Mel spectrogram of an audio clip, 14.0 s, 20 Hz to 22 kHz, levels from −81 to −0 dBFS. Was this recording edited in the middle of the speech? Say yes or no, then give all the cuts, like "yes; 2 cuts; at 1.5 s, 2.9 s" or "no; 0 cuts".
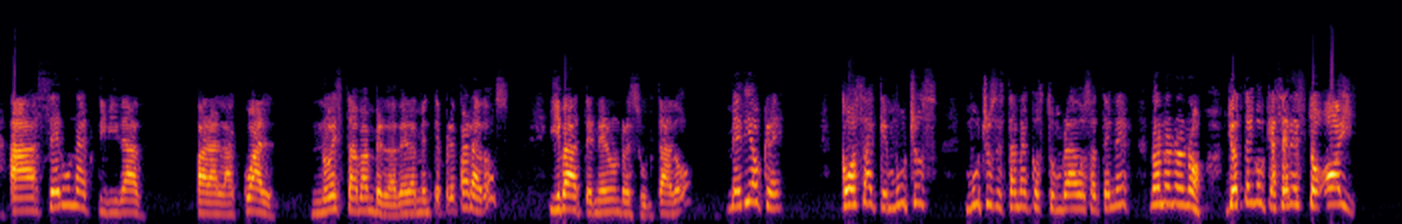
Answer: no; 0 cuts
